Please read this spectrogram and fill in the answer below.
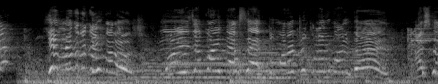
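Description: Voices talking over a short stretch of background music that comes in just after the start and fades near the end.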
